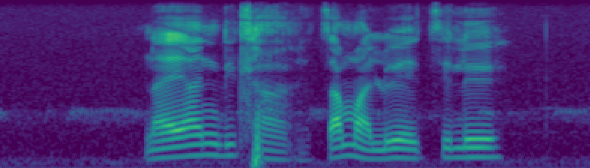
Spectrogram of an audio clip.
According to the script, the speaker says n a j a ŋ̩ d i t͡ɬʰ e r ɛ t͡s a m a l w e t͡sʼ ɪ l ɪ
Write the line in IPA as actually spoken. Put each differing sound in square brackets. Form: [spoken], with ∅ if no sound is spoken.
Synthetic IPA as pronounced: n a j a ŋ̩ d i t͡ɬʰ [a] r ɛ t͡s a m a l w e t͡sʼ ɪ l ɪ

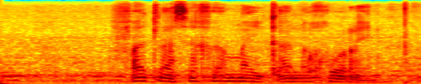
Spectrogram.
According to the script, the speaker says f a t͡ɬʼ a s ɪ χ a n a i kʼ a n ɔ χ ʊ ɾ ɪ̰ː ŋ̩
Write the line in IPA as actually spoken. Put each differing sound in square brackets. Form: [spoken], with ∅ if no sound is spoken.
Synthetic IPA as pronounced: f a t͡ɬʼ a s ɪ χ a [m] a i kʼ a n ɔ χ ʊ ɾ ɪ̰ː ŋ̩

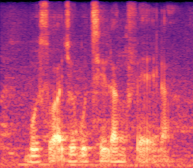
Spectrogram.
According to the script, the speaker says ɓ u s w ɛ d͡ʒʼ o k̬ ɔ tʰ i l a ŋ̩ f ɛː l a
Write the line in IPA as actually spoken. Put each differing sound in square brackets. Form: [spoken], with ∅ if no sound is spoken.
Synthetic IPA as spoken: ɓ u s w [a] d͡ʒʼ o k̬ [u] tʰ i l a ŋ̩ f ɛː l a

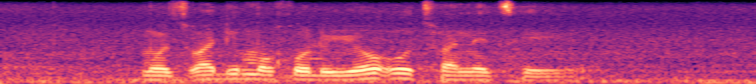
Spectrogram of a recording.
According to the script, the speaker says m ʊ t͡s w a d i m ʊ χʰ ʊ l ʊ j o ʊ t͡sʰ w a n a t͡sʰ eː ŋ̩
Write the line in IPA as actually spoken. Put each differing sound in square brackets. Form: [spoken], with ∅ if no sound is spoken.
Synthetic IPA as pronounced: m ʊ t͡s w a d i m ʊ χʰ ʊ l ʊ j o ʊ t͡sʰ w a n [e] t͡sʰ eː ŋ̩

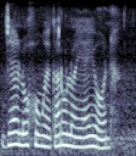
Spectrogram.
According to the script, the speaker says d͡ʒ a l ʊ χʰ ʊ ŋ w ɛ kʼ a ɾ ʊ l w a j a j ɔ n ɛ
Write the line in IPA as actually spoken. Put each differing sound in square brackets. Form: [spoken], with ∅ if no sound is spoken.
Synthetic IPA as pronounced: d͡ʒ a l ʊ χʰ ʊ ŋ w ɛ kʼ a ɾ ʊ l w a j a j [ɔː] n [a]

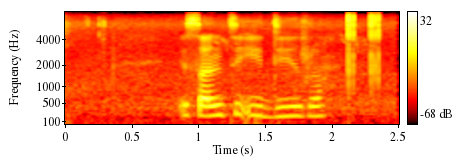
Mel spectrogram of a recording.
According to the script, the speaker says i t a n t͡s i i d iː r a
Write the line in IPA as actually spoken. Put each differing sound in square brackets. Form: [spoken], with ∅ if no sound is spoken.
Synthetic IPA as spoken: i [s] a n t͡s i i d iː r a

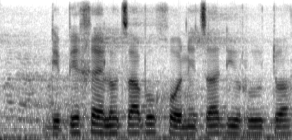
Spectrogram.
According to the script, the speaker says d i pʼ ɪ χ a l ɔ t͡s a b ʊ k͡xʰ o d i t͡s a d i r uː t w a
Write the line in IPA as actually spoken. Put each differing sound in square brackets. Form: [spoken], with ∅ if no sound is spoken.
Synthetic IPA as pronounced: d i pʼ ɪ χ [ɛ] l ɔ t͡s a b ʊ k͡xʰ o [n] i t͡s a d i r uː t w a

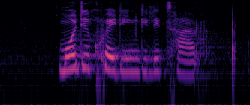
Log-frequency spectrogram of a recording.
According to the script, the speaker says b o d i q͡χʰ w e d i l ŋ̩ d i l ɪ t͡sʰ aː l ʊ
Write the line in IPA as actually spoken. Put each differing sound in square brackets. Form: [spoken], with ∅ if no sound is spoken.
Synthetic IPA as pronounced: [m] o d i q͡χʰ w e d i [∅] ŋ̩ d i l ɪ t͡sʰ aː [r] ʊ

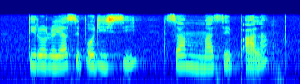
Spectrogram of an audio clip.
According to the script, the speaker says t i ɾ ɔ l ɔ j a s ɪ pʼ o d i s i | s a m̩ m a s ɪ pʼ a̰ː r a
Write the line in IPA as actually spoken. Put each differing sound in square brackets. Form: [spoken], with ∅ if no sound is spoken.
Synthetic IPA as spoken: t i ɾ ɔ l ɔ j a s ɪ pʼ o d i s i | s a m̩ m a s ɪ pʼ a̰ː [l] a

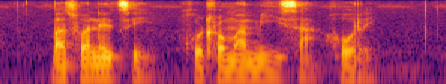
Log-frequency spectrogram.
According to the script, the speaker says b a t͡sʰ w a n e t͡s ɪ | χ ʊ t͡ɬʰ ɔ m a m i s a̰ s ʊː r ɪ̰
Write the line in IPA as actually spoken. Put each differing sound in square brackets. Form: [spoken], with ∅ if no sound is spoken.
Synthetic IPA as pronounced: b a t͡sʰ w a n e t͡s ɪ | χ ʊ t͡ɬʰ ɔ m a m i s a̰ [χ] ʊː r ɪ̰

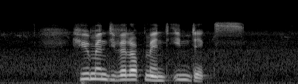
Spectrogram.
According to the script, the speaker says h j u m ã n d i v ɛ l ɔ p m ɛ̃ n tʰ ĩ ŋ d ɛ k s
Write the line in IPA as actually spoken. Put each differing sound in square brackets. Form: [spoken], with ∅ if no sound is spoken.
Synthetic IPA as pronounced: h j u m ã n d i v ɛ l ɔ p m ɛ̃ n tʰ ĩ [n] d ɛ k s

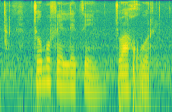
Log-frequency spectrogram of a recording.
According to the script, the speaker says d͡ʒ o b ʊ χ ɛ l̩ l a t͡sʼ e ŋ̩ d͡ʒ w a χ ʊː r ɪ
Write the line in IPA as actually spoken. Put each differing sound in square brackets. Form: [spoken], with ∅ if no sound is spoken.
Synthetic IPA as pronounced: d͡ʒ o b ʊ [f] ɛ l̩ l [e] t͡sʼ e ŋ̩ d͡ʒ w a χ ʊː r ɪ

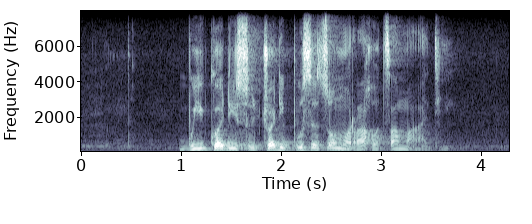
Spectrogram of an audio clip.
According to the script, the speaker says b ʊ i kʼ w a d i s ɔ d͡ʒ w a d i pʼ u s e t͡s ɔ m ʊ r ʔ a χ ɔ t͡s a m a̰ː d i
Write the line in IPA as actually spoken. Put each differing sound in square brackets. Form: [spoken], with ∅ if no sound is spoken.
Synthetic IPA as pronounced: b ʊ i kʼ w a d i s ɔ d͡ʒ w a d i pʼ u s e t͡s ɔ m ʊ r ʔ a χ ɔ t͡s a m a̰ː d i

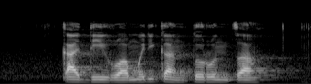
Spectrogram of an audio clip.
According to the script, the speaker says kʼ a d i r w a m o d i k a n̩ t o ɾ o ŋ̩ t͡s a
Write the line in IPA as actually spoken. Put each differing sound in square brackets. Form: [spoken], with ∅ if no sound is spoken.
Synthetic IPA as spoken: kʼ a d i r w a m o d i k a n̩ t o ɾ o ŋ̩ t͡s a

